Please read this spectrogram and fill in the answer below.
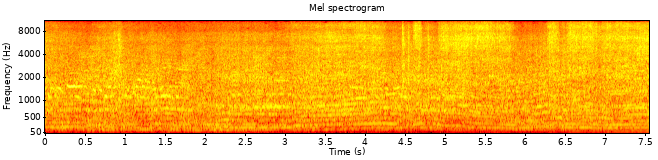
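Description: Several old banger cars' engines running and revving together, their pitches rising and falling across one another, with a few brief knocks around the middle.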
